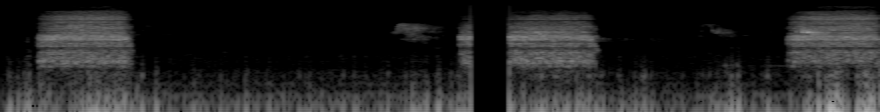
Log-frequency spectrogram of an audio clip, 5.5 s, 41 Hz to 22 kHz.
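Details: Barn owl raising young at a nest webcam, Cabañeros National Park, Castilla-La Mancha, Spain, 2023 breeding season: three spaced, harsh hissing screeches about two seconds apart, with faint chirps in the quiet gaps.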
